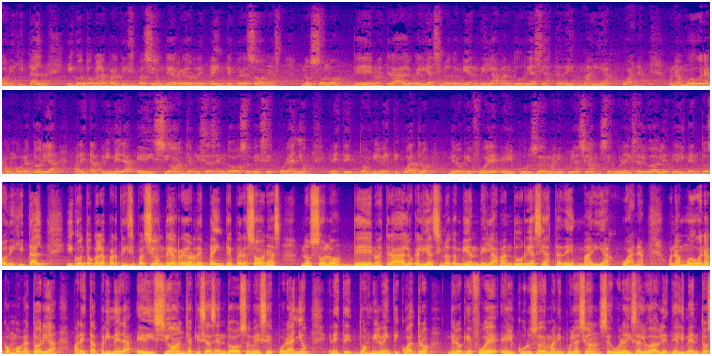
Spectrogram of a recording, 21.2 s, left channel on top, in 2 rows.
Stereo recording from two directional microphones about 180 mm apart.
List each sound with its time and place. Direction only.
0.0 s a man's voice: 45° right (ahead or behind)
